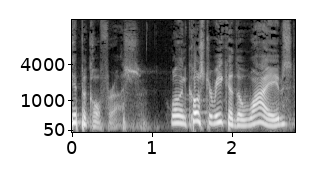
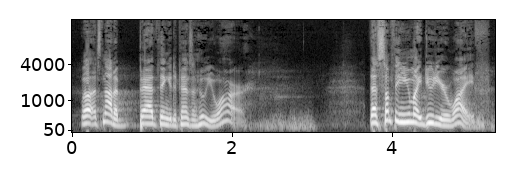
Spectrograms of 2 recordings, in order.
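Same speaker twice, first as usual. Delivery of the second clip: usual speaking voice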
